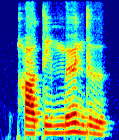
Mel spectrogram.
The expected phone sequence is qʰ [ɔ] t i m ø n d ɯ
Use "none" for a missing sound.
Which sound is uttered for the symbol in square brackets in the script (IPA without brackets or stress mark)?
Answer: o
